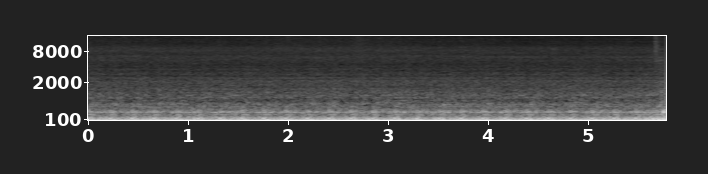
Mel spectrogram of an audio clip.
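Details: Chevrolet Express / GMC Savana full-size van V8, high mileage, idle with deep uneven lumpy rumble; engine misfire.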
